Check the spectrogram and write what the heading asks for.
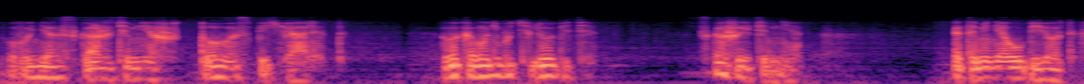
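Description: A man reading the lines of a devoted young count, speaking softly and respectfully, in an old radio reading. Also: on the low side, dry recording, pitched above the performer's own voice, natural voice. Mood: tender. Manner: soft, respectful, gentle. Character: devoted, restrained young count courting a princess. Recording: tinny old radio broadcast.

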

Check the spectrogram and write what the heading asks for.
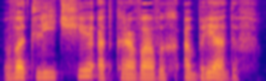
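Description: A man's voice: on the high side, unhurried, no echo, studio quality. Man reading a firm, probing young woman. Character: young woman in her twenties, persistent questioner. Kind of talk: audiobook character reading.

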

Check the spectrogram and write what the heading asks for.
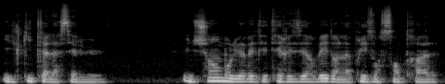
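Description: A man narrating an adventure novel as an audiobook, measured and dramatic. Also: medium pitch, steady tone, dark tone.

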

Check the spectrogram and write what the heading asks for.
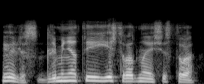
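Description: A man's voice: on the high side, expressive, a little fast, no echo, dull audio, pitched above the performer's own voice, lightly acted. Stubborn, exasperated young woman, read by a man. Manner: protesting and grumbling. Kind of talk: audiobook character voice.

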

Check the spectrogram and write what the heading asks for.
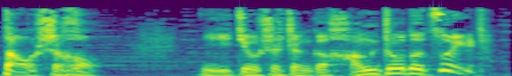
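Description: Brief: commanding, furious councillor, raspy voice, lively delivery, soft music underneath. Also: male voice, mid-range voice, fast. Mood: angry. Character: stern angry middle-aged male councillor. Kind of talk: audio drama acting.

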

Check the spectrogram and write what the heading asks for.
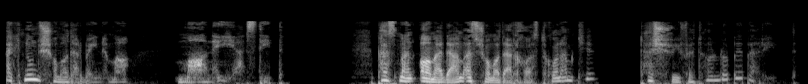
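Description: A man voicing a bold, arrogant young man of about nineteen who speaks in a measured, haughty way in an audiobook. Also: on the high side, sing-song, a bit bright, slightly rough, no room sound, muffled recording, voice pushed up, heavily acted. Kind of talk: audiobook character voice.

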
